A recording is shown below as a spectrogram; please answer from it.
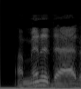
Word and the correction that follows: Ahmadinejad: I can never remember how to pronounce his name. Ahmadinejad, yeah, from Iran.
